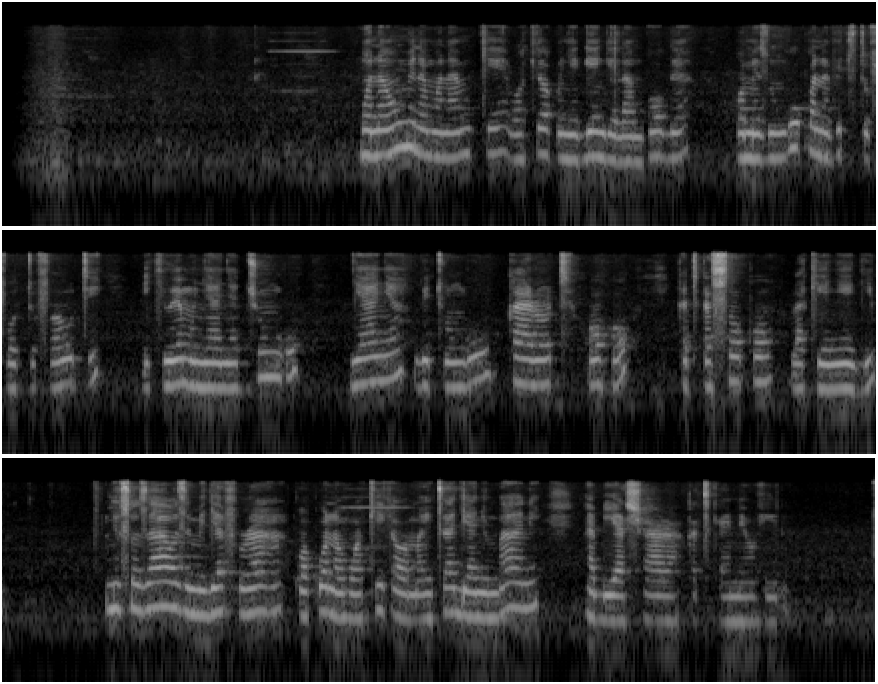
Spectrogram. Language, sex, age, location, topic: Swahili, female, 25-35, Dar es Salaam, finance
